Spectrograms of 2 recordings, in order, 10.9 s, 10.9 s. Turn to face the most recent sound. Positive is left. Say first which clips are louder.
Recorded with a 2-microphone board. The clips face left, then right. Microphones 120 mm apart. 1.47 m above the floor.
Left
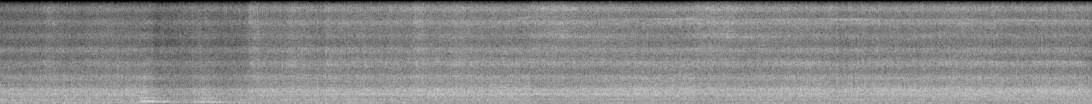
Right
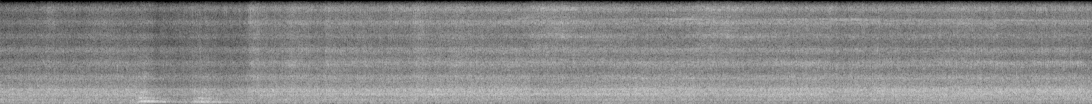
# right 3 dB
turn(degrees=-25)  # may be behind; listen again after turning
